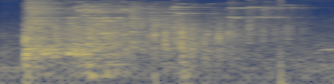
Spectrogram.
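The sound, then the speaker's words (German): Window glass is smashed in: one sharp, loud crash followed by a trail of tinkling shards, with a small bright clink near the end. “Los, Sergeant. Schlagen Sie das Fenster ein.”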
